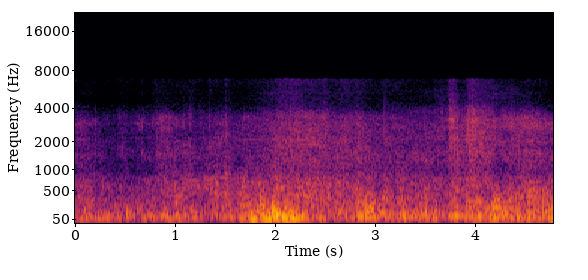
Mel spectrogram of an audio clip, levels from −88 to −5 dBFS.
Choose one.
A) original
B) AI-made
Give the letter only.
B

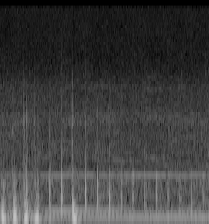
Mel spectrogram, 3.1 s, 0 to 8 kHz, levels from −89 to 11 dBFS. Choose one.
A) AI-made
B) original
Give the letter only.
A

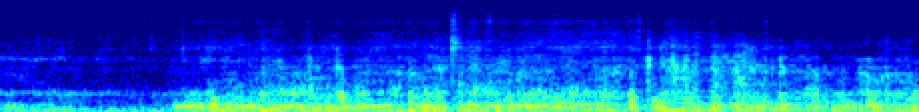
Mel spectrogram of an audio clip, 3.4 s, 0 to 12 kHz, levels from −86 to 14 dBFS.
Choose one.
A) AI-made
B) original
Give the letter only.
A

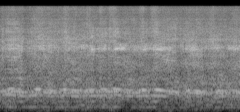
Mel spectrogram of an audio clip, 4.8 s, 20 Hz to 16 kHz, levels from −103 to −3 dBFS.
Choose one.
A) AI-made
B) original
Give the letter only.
A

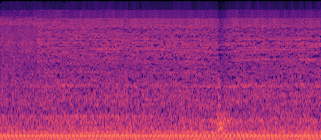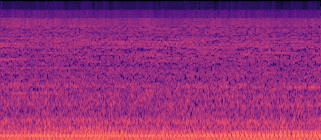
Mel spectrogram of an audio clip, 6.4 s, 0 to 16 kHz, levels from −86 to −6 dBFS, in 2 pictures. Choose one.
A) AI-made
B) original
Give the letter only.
B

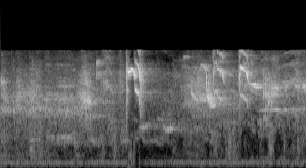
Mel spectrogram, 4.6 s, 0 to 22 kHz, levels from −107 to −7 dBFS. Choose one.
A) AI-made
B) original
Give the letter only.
B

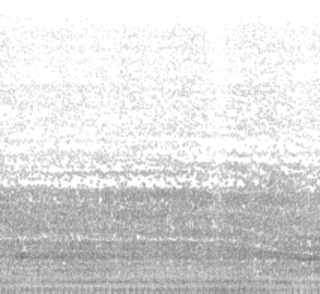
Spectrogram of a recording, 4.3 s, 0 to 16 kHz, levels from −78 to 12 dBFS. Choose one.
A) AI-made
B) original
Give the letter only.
B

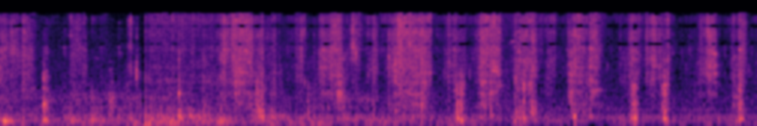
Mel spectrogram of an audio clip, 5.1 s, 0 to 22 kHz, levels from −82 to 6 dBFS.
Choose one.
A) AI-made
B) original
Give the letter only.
B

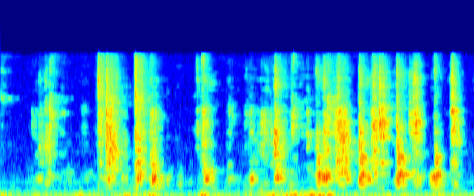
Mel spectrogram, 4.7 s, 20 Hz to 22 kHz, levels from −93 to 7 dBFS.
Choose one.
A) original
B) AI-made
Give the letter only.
A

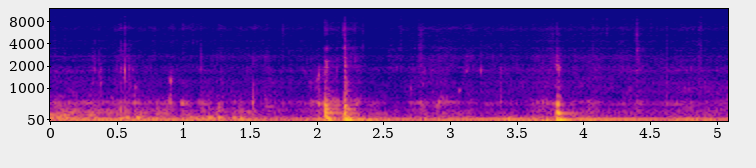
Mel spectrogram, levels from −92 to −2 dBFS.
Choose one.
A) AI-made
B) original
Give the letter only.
A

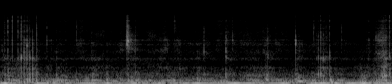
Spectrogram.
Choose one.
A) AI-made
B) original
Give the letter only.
A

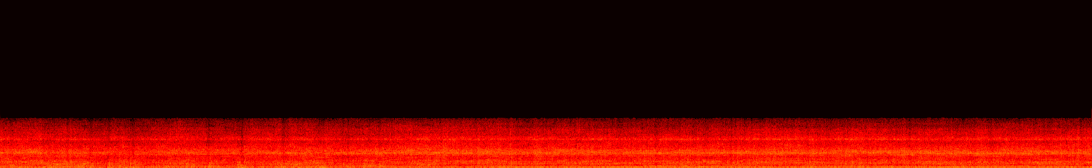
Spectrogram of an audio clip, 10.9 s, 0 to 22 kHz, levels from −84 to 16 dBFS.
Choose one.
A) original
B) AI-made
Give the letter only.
B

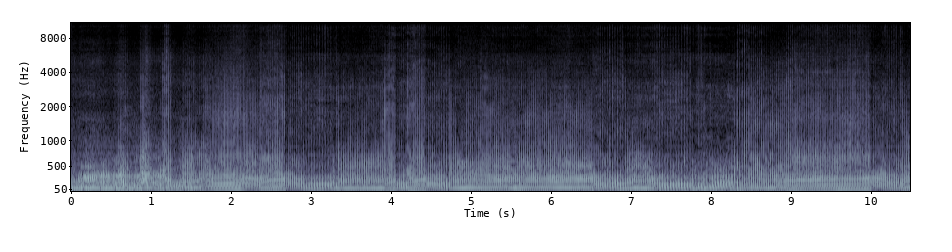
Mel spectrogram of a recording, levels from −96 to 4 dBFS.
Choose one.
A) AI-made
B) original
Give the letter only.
A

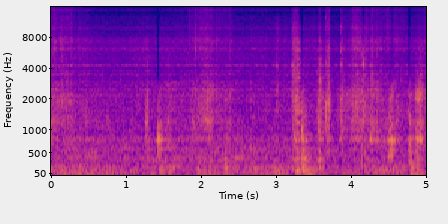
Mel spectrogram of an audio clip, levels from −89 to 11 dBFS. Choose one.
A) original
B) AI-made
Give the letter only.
B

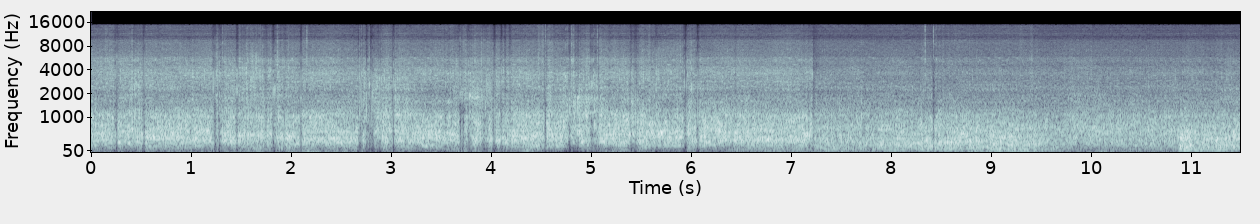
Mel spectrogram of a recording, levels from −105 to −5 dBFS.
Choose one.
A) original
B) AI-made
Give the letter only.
B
